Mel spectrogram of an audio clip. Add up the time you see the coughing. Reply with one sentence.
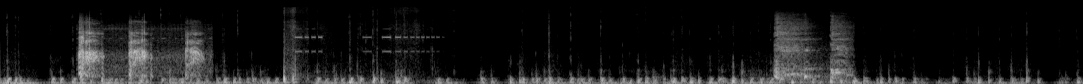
The coughing can be heard for 2 seconds in total.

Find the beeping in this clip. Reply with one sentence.
You can hear the beeping from 2.8 to 4.4 s.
